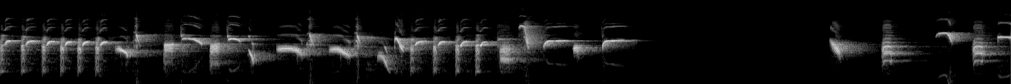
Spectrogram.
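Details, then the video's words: Wild-style Mineiro song of a chopi blackbird: fast rattling bursts of sharp, clipped notes interspersed with whistled phrases that bend, then a pause of about two seconds and a few short whistles. "Graúna - Canto Mateiro Mineiro"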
